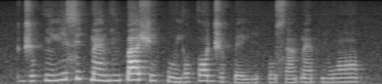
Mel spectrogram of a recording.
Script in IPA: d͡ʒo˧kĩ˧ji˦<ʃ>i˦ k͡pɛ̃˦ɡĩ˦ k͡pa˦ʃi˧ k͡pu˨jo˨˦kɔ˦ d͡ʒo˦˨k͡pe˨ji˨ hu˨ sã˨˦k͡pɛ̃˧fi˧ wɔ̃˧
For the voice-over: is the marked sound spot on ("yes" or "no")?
no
